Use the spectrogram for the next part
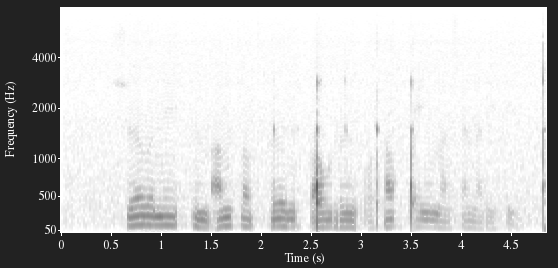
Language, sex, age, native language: Icelandic, male, 30-39, Icelandic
